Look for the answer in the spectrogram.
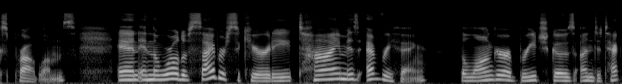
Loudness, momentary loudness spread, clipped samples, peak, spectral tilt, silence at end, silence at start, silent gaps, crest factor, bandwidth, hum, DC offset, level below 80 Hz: -25 LUFS; 14 LU; under 0.1%; -8 dBFS; -5 dB/octave; 0.05 s; 0 s; none; 18 dB; 12 kHz; none; under 0.1%; -58 dBFS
